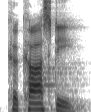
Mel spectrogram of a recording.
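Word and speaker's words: cacaxte: Kicosti.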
